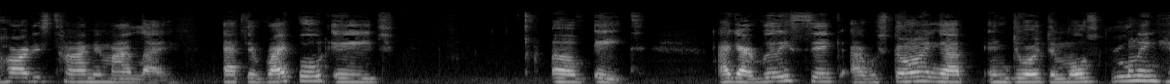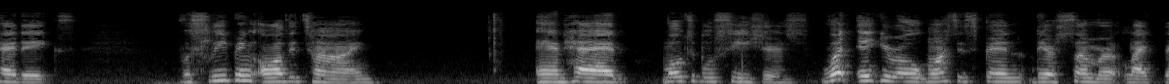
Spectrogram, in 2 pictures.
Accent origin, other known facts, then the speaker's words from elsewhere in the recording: New York, United States; I grew up in New York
